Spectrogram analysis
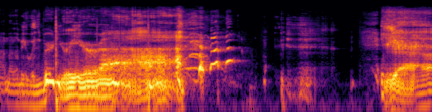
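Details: Woman's thick relieving burps: a long, deep, rumbling belch followed by shorter burps and voiced sounds, repeated loud burping.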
